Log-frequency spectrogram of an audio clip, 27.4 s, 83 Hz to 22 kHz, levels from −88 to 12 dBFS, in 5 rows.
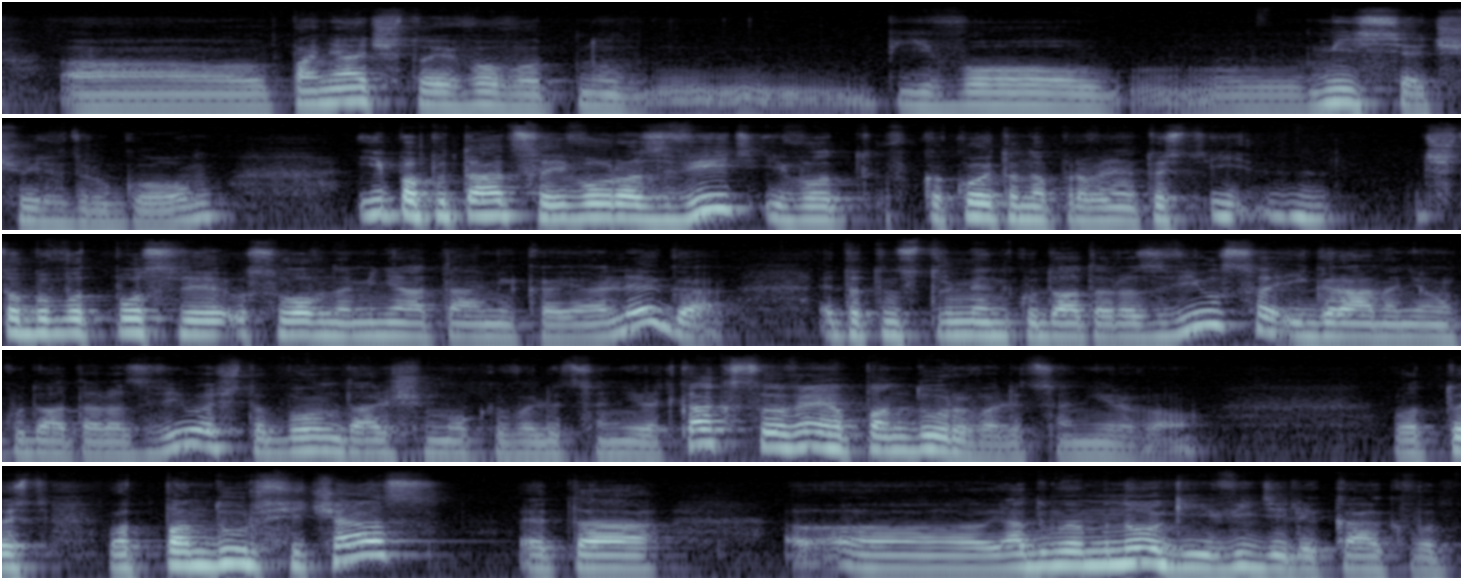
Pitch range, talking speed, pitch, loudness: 120-155 Hz, 140 wpm, 135 Hz, -23 LUFS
